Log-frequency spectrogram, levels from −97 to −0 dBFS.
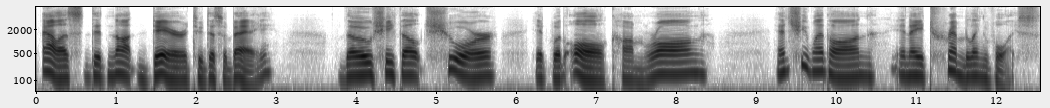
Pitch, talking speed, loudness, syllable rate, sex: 130 Hz, 110 wpm, -18 LUFS, 2.9 syllables/s, male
